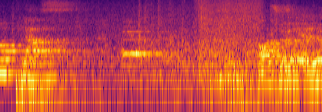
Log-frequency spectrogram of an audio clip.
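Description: Swimmers splash through the water in a large echoing hall.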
